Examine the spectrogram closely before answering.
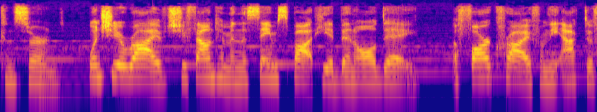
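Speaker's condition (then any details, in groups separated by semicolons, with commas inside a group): No condition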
